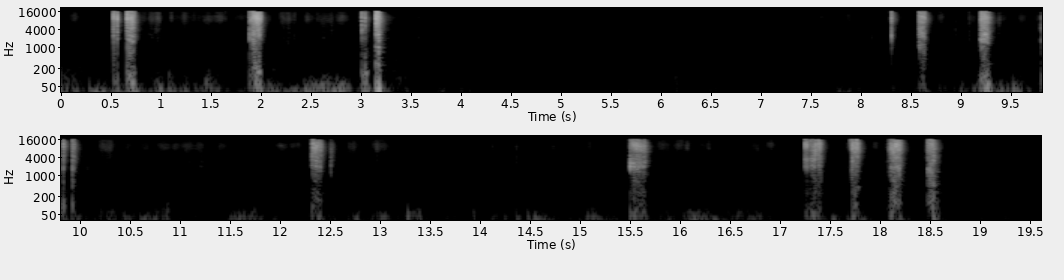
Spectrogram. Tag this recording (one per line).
tearing
ripping
fabric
